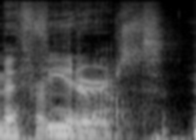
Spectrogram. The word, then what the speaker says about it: M'Pheeters: Mefeeters. Mefeeters, and it's spelled M'Pheeters. – Yeah. – Which we think is pronounced Mefeeters, but it looks like Mefeeters.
